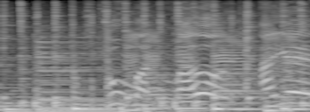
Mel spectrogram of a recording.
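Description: Salsa music in an instrumental passage: a steady bass line under regular percussion strikes, with melodic lines that bend up and down in pitch.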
